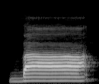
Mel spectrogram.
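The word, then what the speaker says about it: ب: এই যে দুই ঠোঁট, দুই ঠোঁটের ভিতরের অংশ মিলিত হয়ে এক আলিফটা নিয়ে উচ্চারণ করে পড়তে হয়। বা, বা, এই যে এরকম, বা, এক আলিফ টেনে পড়তে হবে।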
